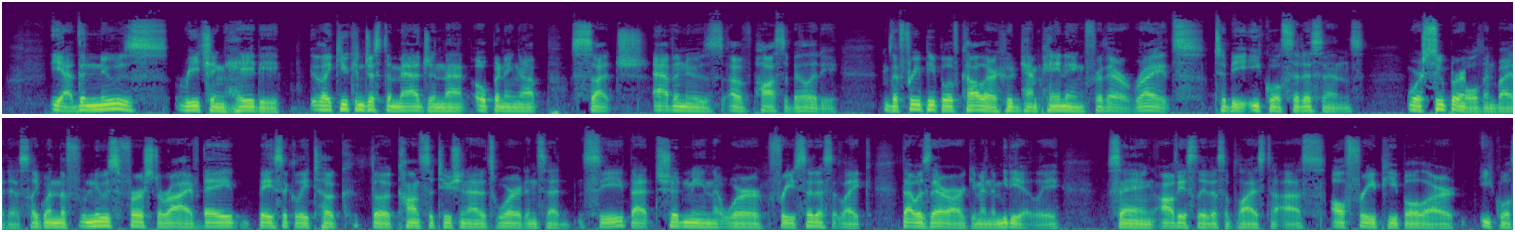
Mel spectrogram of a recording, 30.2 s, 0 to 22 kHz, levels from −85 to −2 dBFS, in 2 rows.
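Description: Damaged data in the compressed stream makes the decoder misread frames, lose sync and hunt for the next header. Each time a brief glitch cuts into the speech: 10.20 s after "people of color who'd", 14.63 s, 17.14 s between "news first" and "basically took the", and 25.13 s after "that was their argument".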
